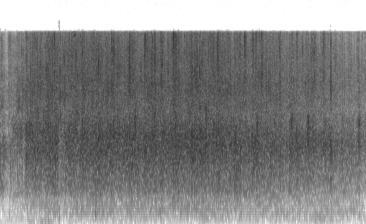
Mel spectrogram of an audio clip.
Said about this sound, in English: Thank you all for that round of applause.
